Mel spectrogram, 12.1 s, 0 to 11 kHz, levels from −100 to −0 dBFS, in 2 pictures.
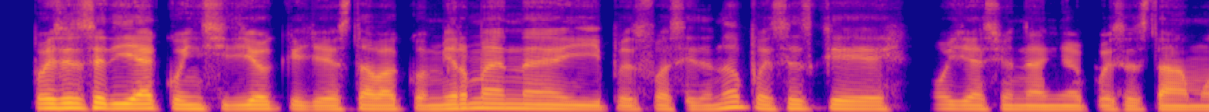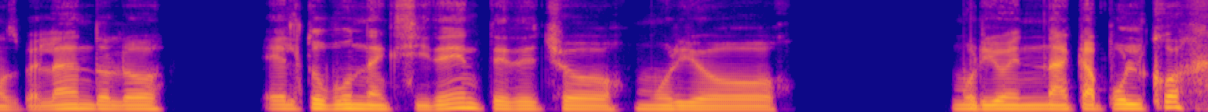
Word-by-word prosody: pues, 135 0 +4
ese 140 +1 +6
día 130 -1 +6
coincidió 115 -1 0
que 110 -1 -5
yo 100 0 -1
estaba 105 +1 +1
con 105 +1 -5
mi 115 - 0
hermana 130 -2 +1
y, 105 -2 -1
pues, 100 +2 -6
fue 110 -2 -4
así 100 - -9
de: 100 +1 -5
"No, 150 +7 +1
pues 115 -9 -4
es 120 -2 -2
que 110 -3 -1 0.2
hoy 115 -1 -5
hace 105 +1 -4
un 100 -1 -3
año, 100 0 -2
pues, 100 - -6
estábamos 95 -1 -3
velándolo". 110 +1 0 0.5
Él 115 -1 -3
tuvo 120 0 +2
un 120 -2 +4
accidente, 115 +4 0
de 105 +1 -1
hecho, 105 -2 -2
murió 100 -2 -1 0.9
murió 110 0 +2
en 110 0 +1
Acapulco, 120 +8 +3
110 Hz, 180 wpm, -23 LUFS, 100-120 Hz, 0.9 s, ese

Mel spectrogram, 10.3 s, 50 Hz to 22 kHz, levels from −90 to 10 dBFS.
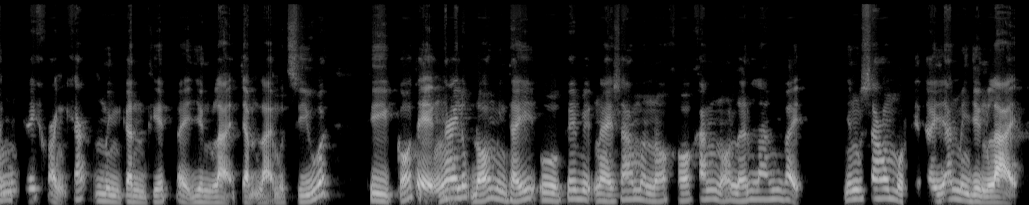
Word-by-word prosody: những 155 +3 -4
cái 185 0 -3
khoảnh - - -1
khắc 165 - -2
mình 130 -4 -1
cần 115 -3 +1
thiết 120 0 -1
phải - - 0
dừng 110 -2 -2
lại, - - +2
chậm - - +2
lại - - +1
một - - -6
xíu 120 +2 -2
á. - - +3 0.4
Thì 140 -3 +2
có - - +2
thể 475 -1 +7
ngay 185 +1 +5
lúc 210 +2 0
đó 130 +4 +5
mình 175 -4 -2
thấy, 160 +8 +1
ồ, 145 -3 +1
cái 175 - -1
việc 170 -1 -3
này 135 -2 +2
sao 165 +6 -3
mà 170 -2 -3
nó 135 -1 -1
khó 140 +1 +1
khăn, 170 +2 -3
nó - - 0
lớn 140 0 +1
lao 165 -1 -3
như 175 - -6
vậy, 285 - +2 0.4
nhưng 165 +3 0
sau 180 +1 +1
một 180 - -2
cái - - -17
thời 130 0 +1
gian 170 +2 -2
mình 145 -5 0
dừng 120 -3 +2
lại 110 - +7
150 Hz, 270 wpm, -23 LUFS, 130-175 Hz, 0.4 s, thể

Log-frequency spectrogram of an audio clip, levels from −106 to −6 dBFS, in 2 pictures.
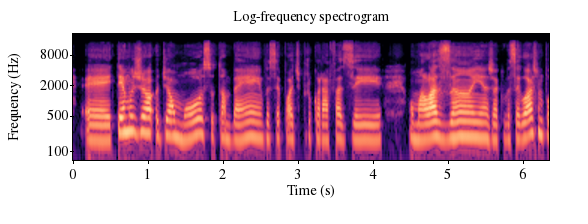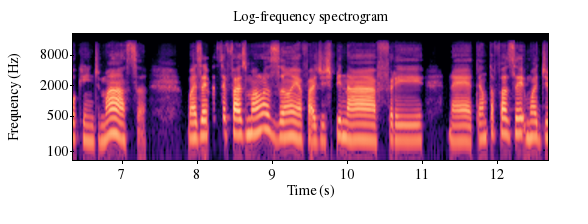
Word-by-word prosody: Eh, 165 -1 +1
temos 245 +1 +3
de 250 - +1
a 235 -1 +5
de 205 +3 -6
almoço 200 +3 -1
também, 180 +3 -4
você 185 0 -9
pode 175 -2 -6
procurar 180 -3 -6
fazer 170 -1 -5 0.4
uma 175 -1 +1
lasanha, 195 +1 +4
já 175 0 -5
que 175 - -24
você 175 +1 -5
gosta 210 +6 +3
um - - -5
pouquinho 185 -4 -9
de 160 - -14
massa. 200 -1 +3 0.5
Mas 190 +1 0
aí 210 - +4
você 235 - -5
faz 220 -2 +5
uma 225 +2 +3
lasanha, 200 -8 0
faz 165 -2 -1
de 170 - -7
espinafre, 170 -2 0 0.3
né. 165 0 -1
Tenta 185 +3 -7
fazer 230 0 0
uma 195 +1 -3
de 190 +2 -8
185 Hz, 165 wpm, -24 LUFS, 170-205 Hz, 0.5 s, a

